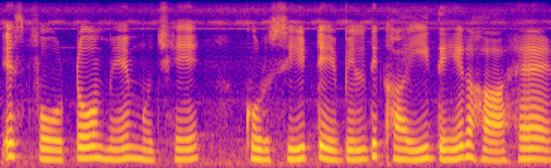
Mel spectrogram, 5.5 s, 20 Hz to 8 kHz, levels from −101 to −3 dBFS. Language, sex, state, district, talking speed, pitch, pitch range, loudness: Hindi, female, Madhya Pradesh, Umaria, 110 wpm, 185 Hz, 175-195 Hz, -17 LUFS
